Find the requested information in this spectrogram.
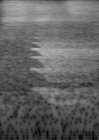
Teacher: শব্দের শুরুতে বা মধ্যে শাসাঘাত করার ফলে শব্দের শেষের যে স্বরধ্বনি সেটা লুপ্ত হয়ে যাচ্ছে। সন্ধ্যা থেকে সাঁঝ, শব্দের শেষের যে স্বরধ্বনিটা সেটা লুপ্ত হয়ে যাচ্ছে, একেই বলা হবে অন্তঃস্বরলোপ।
